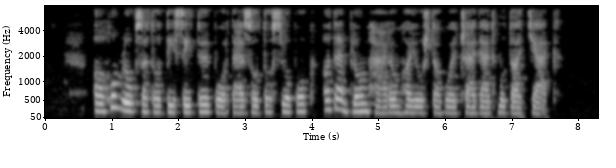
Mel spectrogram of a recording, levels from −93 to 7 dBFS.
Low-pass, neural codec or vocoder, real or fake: 7.2 kHz; none; real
